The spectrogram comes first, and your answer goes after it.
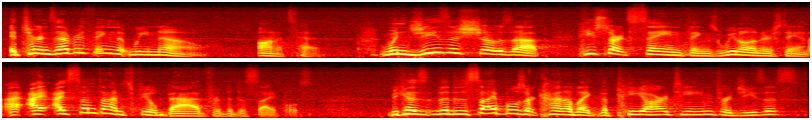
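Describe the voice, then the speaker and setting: A young man delivers a chapel sermon as a pastor, his voice pitched high for a man. He talks loosely and personally, full of self-deprecating jokes and quick "right?" check-ins with the listeners. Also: sing-song. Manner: conversational, self-deprecating humor with frequent "right?" asides. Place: university chapel.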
